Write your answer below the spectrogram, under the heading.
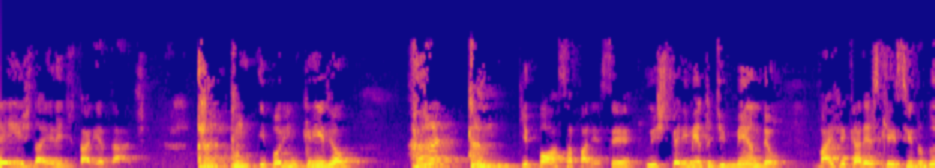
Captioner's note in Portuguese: limpando a garganta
